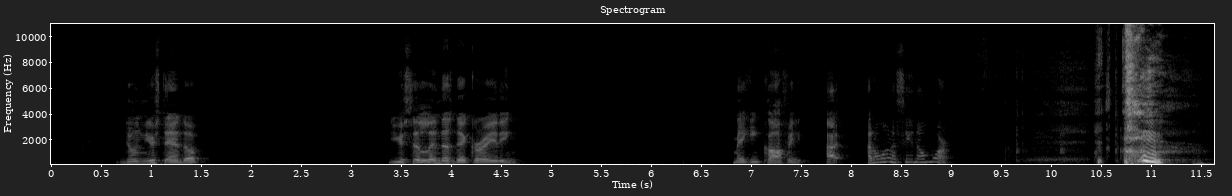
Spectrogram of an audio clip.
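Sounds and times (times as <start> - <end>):
speech: 0.8 - 1.6, 3.4 - 4.8, 6.8 - 9.1, 10.4 - 11.2
sneeze: 10.4 - 11.4.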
